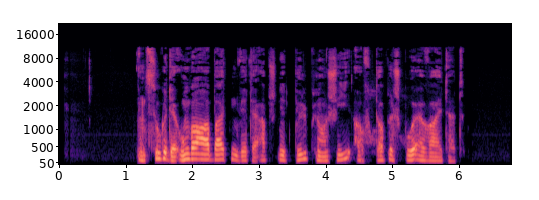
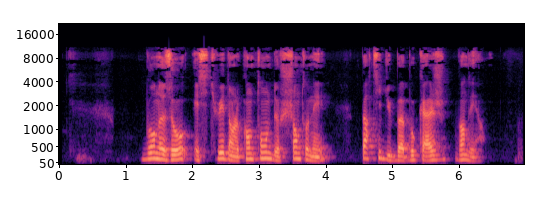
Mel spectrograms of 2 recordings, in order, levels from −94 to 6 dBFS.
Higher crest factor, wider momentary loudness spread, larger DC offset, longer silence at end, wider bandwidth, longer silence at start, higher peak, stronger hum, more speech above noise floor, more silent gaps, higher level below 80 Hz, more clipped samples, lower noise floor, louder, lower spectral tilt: about the same, 20 dB vs 18 dB; first, 14 LU vs 10 LU; neither; first, 0.75 s vs 0.6 s; about the same, 11.5 kHz vs 11.5 kHz; about the same, 1.15 s vs 1.25 s; about the same, -2 dBFS vs 0 dBFS; neither; first, 55 dB vs 42 dB; neither; about the same, -60 dBFS vs -60 dBFS; neither; first, -76 dBFS vs -59 dBFS; second, -21 LUFS vs -17 LUFS; first, -6 dB/octave vs -4.5 dB/octave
